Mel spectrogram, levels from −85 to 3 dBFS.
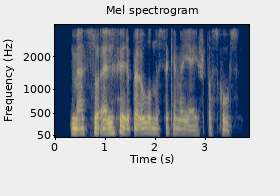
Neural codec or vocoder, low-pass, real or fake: codec, 16 kHz, 2 kbps, X-Codec, HuBERT features, trained on balanced general audio; 3.6 kHz; fake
